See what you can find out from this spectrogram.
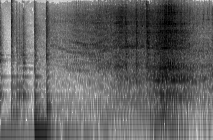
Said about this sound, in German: Mit dem Motorrad fahren die Forscher vom Ort Yangambi am Kongofluss hinein in den angrenzenden Wald.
